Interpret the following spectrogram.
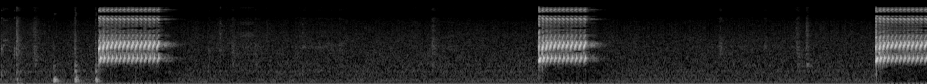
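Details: Male gray tree frog calling to a female, loud musical trills under a second long, repeated every four to five seconds over a quiet background, a few faint clicks before the first trill.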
